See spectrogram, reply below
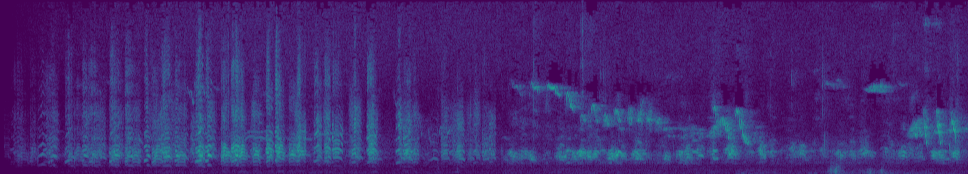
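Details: Grazing flock of Barnacle Geese on full alert as two Red Foxes close to within striking distance; dense chorus of sharp yapping honks from many birds, rapid and overlapping throughout, with some higher squeals toward the end.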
